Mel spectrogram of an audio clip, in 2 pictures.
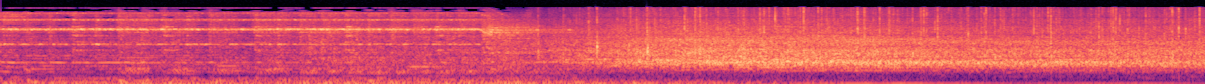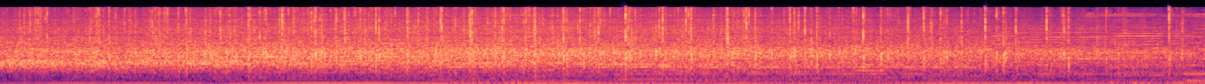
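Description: Recorded show music playing over the arena speakers, then from about three seconds in the crowd breaks into applause and cheering that swells and slowly dies down while the music carries on underneath.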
